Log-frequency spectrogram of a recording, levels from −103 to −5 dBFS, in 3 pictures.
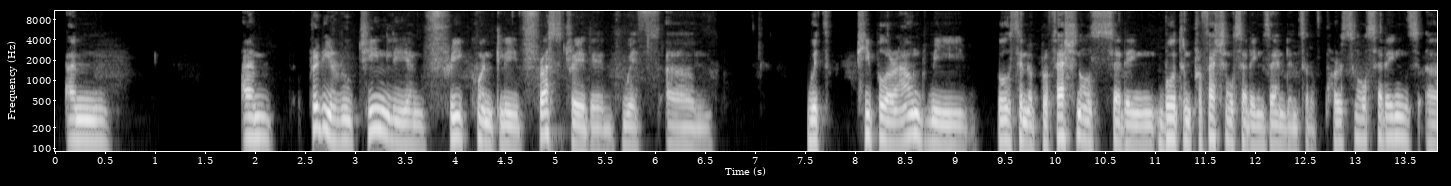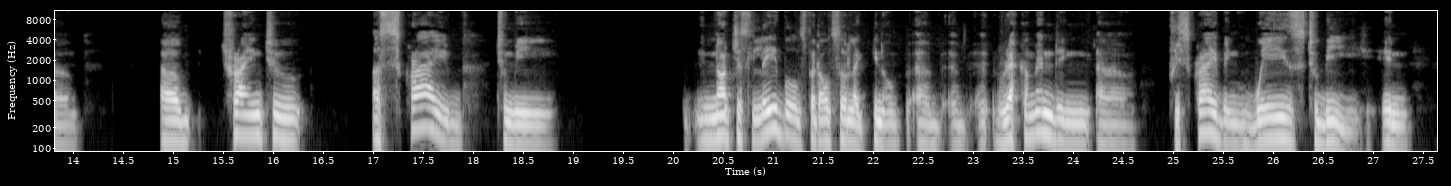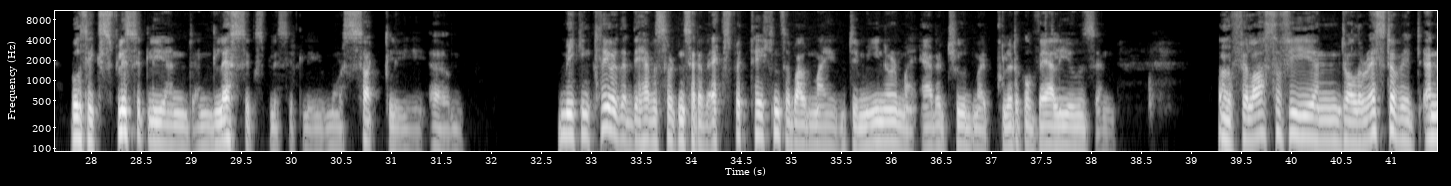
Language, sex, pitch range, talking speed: English, male, 110-145 Hz, 130 wpm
